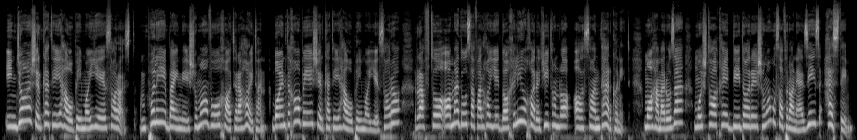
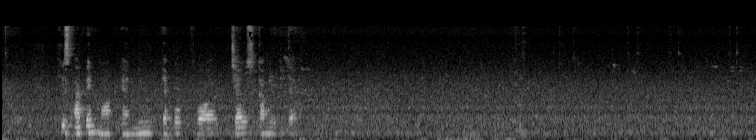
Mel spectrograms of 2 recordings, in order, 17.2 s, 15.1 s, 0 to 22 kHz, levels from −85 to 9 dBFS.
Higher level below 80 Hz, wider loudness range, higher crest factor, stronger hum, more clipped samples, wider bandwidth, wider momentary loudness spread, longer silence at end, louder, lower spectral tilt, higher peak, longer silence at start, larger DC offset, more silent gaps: first, -38 dBFS vs -60 dBFS; second, 2 LU vs 21 LU; second, 14 dB vs 22 dB; neither; neither; first, 19.5 kHz vs 11.5 kHz; second, 6 LU vs 25 LU; about the same, 0.15 s vs 0.05 s; first, -20 LUFS vs -26 LUFS; second, -3 dB/octave vs -5.5 dB/octave; about the same, -6 dBFS vs -8 dBFS; about the same, 0.1 s vs 0.05 s; neither; neither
